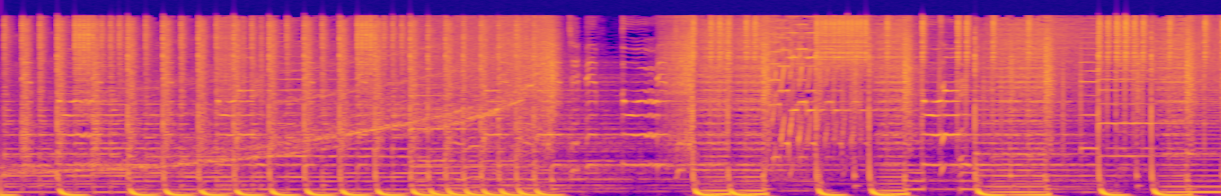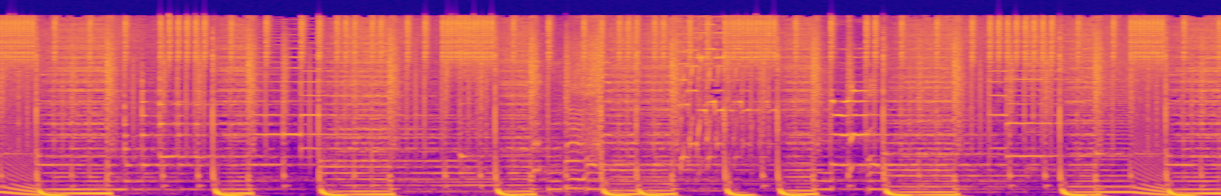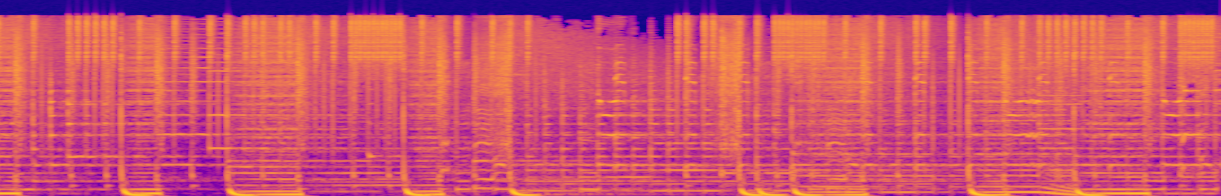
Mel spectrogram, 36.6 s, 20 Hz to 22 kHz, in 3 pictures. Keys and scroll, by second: 21.1 shift+l, 21.3 shift+o, 22.0 o, 22.1 g, 22.7 Return.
